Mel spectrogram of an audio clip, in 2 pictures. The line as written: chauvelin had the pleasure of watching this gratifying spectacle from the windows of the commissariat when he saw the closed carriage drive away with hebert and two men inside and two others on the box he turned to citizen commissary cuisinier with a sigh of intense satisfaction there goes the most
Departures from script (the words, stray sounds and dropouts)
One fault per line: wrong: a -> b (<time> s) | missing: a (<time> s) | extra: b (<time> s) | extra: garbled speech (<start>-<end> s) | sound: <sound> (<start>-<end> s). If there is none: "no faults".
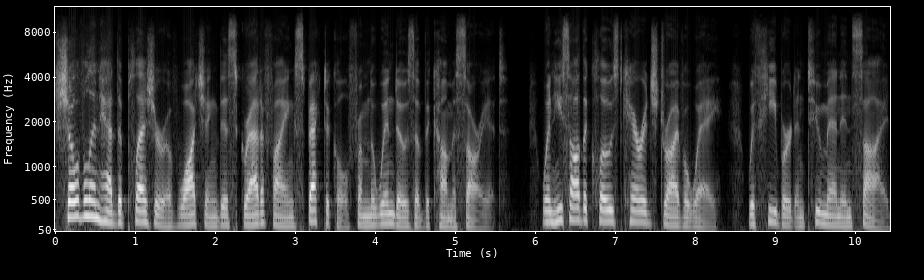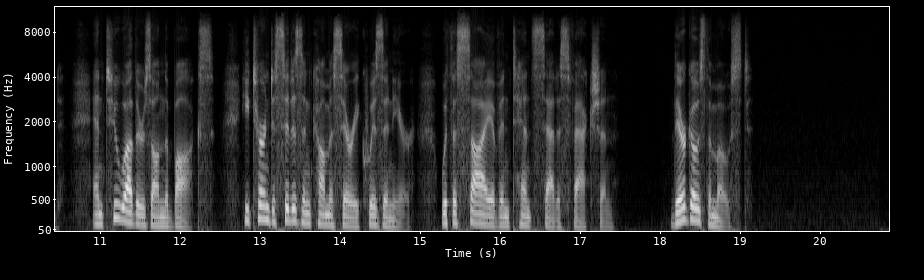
no faults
